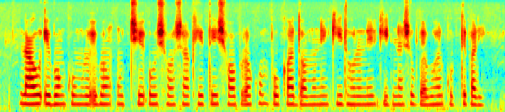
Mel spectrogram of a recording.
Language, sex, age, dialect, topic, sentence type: Bengali, female, 18-24, Rajbangshi, agriculture, question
